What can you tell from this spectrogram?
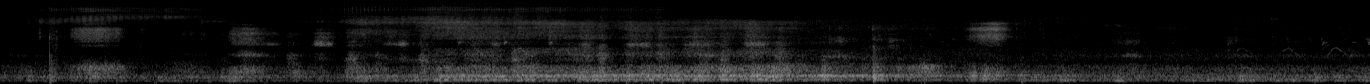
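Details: Honey bees droning at an opened Texas beehive on a hot day after heavy rain, the hum swelling in the middle, mixed with breathy puffs and occasional sharp handling clicks.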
